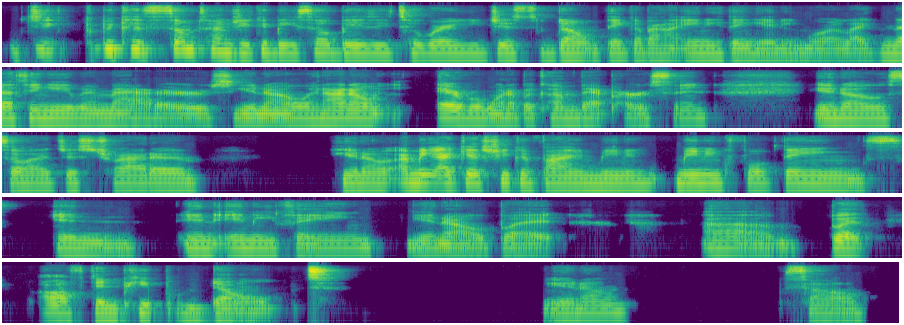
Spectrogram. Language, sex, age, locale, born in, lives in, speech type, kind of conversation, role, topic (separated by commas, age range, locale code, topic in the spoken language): English, female, 30-34, en-US, United States, United States, conversation, advice, user, How can I find more meaning and purpose in my life?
